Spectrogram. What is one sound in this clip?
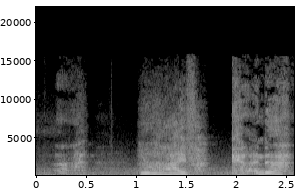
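A young man asks a question close by.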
